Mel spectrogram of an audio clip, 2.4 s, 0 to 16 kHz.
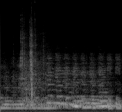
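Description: Music from an audio CD playing through the built-in speaker of a Coby TFDVD7091 portable TV/DVD player, a few seconds into the first track. A sharp hit comes about half a second in.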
